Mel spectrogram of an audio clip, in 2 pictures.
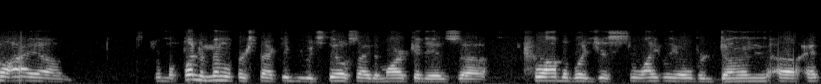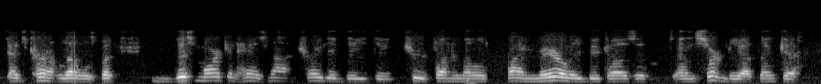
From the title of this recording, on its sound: Monthly Conference Call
